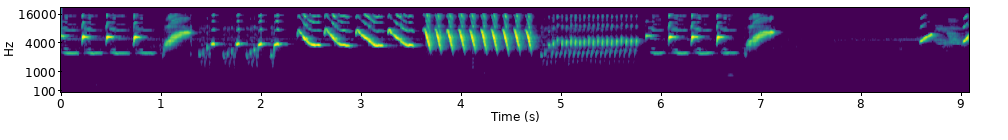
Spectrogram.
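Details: Training song for teaching young canaries, Russian and Belgian canary types: repeated whistled notes, quick descending slurs, a dense pulsed roll, a buzzy low trill, then more whistles and a short pause before rising notes return.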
